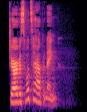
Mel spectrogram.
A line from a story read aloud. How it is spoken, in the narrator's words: Tony snapped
